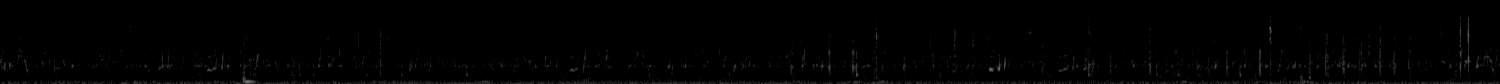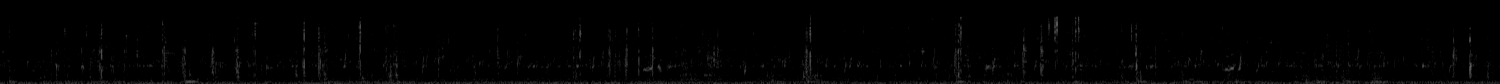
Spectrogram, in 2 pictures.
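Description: Faint, scattered clicks and ticks of wild turkeys pecking grain from a feed tray and the ground, and a blacktail fawn eating from a feeder dish. The clicks come thickest through the middle, over a low steady background.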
